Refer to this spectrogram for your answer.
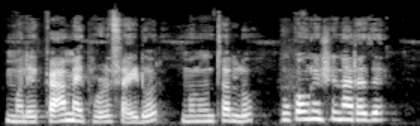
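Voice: medium pitch, fast talker, dark tone, lo-fi sound, natural voice. Performer voicing a soothing cartoon father with a Vidarbha accent. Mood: hurried. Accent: Vidarbha Marathi. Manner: reassuring, repetitive. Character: kindly father figure, soothing and protective. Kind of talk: cartoon voice acting.

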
